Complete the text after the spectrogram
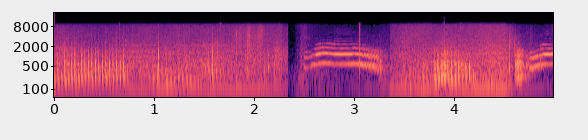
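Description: A cat purrs with a steady low rumble, interrupted midway by one drawn-out meow, with another meow beginning right at the end. No one speaks.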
